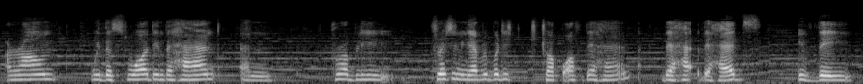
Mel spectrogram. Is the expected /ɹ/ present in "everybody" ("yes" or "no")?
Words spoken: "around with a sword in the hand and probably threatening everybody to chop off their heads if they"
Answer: yes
